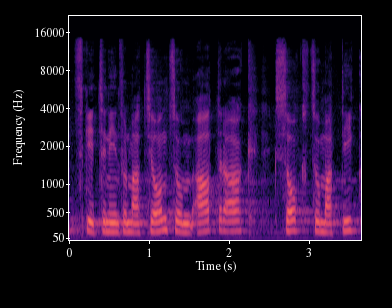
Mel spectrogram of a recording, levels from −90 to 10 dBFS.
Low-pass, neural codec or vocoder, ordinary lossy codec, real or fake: 14.4 kHz; none; AAC, 64 kbps; real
